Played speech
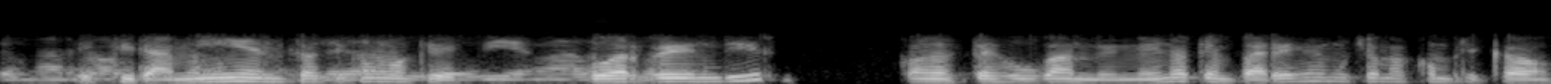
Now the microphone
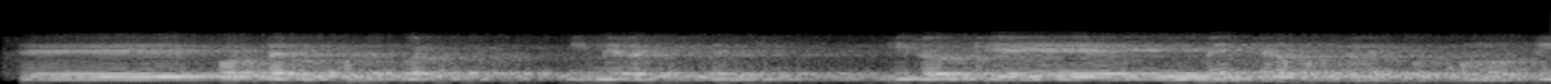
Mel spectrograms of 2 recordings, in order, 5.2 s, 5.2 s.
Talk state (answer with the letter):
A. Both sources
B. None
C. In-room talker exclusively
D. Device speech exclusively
C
